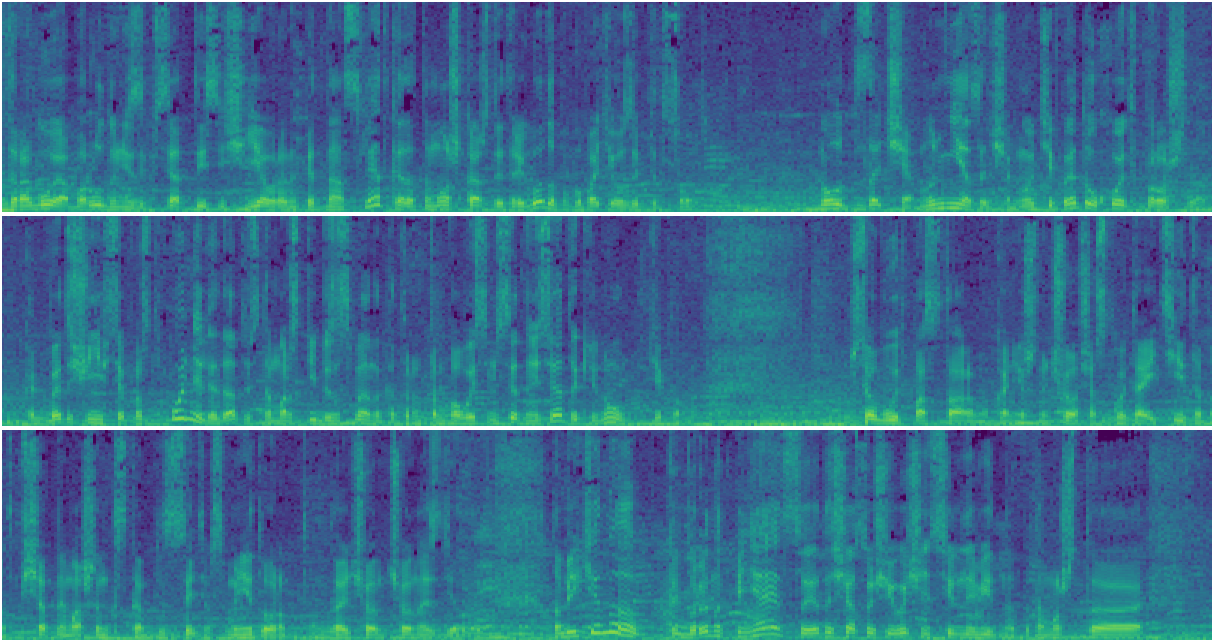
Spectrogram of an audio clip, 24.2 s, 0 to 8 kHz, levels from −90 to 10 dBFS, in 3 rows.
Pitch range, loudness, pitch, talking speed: 105-140 Hz, -18 LUFS, 115 Hz, 220 wpm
